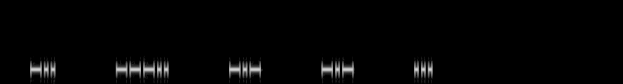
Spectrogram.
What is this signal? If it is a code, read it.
Morse code, heard as a keyed tone, about 36 wpm, spaced as for 12 wpm, 700 Hz. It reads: D8KKS
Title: USA Call Signs - 6 Characters - 6x Character Spacing - 35wpm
